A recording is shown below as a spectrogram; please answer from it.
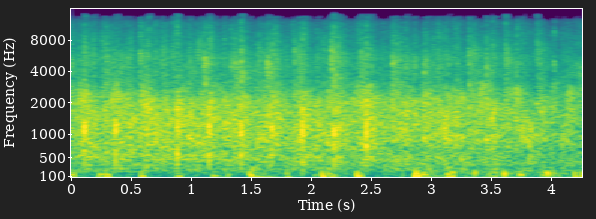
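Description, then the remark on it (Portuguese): A studio audience applauds a guest being welcomed on a Portuguese talk show, a steady, dense patter of many hands clapping at an even loudness for several seconds with no voices over it. “Nosso aplauso também.”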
